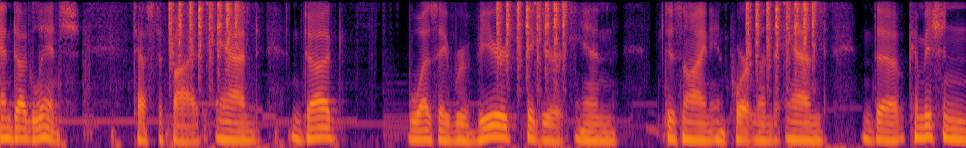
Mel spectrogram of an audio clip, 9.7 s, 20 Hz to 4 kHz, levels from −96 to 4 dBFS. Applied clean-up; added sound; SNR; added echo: none; Tambourine; 3 dB; none.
